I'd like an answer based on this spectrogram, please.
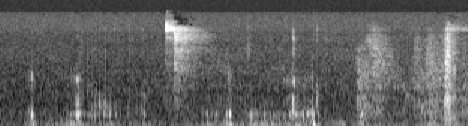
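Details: Indoors, the British Shorthair cat Simba chews on a chicken drumstick, giving irregular low thumping crunches and soft clicks, with one brief higher hiss midway.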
